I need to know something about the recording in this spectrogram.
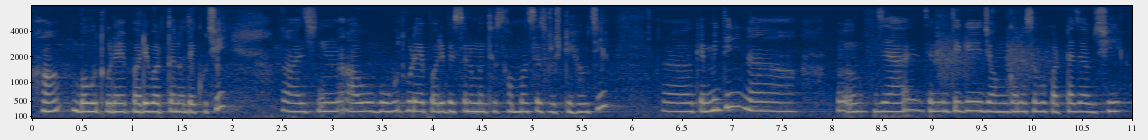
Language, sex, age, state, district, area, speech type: Odia, female, 18-30, Odisha, Rayagada, rural, spontaneous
